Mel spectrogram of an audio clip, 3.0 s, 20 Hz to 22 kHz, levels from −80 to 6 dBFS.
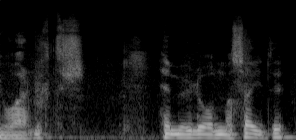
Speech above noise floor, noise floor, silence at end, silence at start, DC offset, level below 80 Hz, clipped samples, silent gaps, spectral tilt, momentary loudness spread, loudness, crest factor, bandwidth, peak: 25 dB; -52 dBFS; 0 s; 0 s; under 0.1%; -50 dBFS; under 0.1%; none; -6.5 dB/octave; 11 LU; -28 LUFS; 16 dB; 12.5 kHz; -12 dBFS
